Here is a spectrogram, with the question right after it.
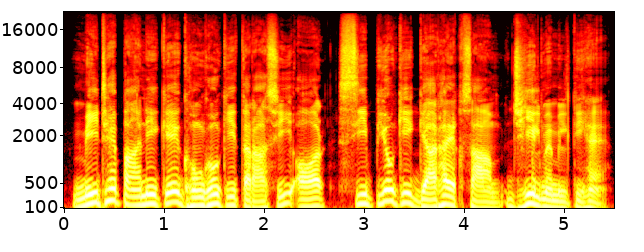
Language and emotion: Urdu, neutral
